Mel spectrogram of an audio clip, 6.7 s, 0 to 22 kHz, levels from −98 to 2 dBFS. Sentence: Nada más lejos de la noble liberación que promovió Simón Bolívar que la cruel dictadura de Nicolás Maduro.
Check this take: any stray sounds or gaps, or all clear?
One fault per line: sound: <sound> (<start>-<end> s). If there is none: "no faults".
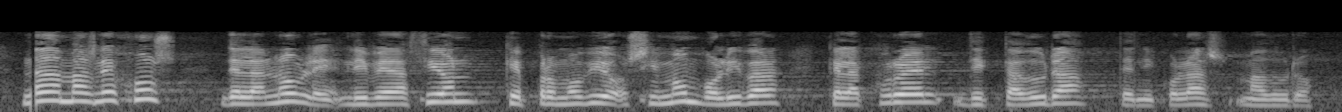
sound: dropout (0.1-0.2 s)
